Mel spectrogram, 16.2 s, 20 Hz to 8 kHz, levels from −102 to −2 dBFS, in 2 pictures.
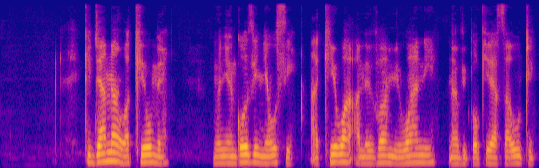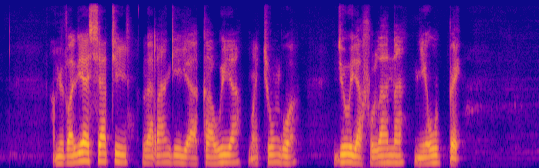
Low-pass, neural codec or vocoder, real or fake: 7.2 kHz; codec, 44.1 kHz, 2.6 kbps, SNAC; fake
